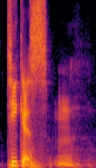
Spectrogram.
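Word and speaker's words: TICAS: Did I pronounce it right? TCAS. 15 years, been saying it wrong.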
